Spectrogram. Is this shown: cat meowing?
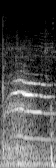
yes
